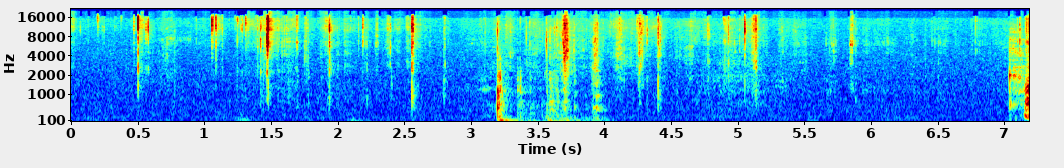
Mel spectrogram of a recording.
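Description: Scissors snip through paper scraps while an ephemera tray is crafted, with a string of sharp little cuts and rustles spread unevenly, with a busier stretch of paper handling midway, close and fairly quiet.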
